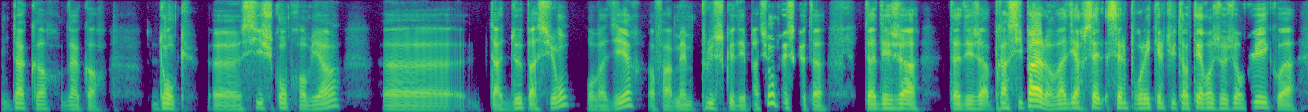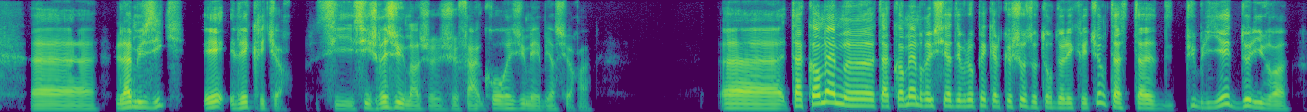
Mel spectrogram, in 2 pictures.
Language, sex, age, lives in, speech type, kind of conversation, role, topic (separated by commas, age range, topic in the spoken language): French, male, 40-44, France, conversation, advice, advisor, Comment la procrastination freine-t-elle vos objectifs personnels et votre bien-être ?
